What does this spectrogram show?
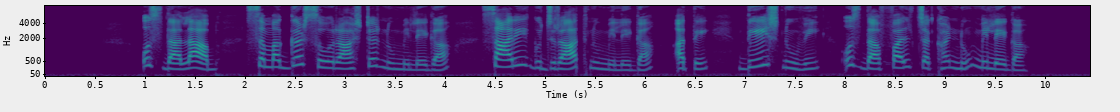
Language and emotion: Punjabi, neutral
